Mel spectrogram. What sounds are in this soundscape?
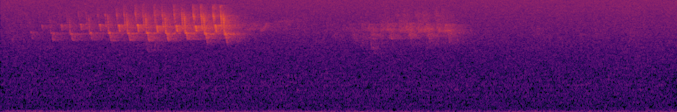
Ovenbird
